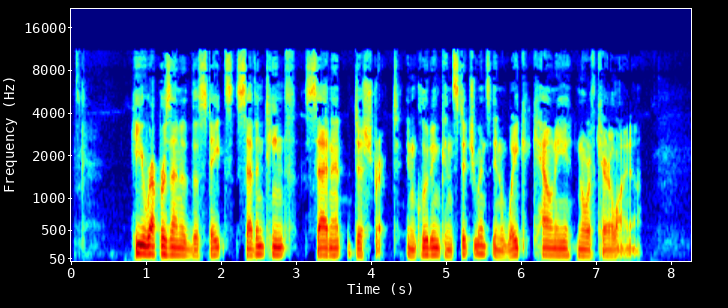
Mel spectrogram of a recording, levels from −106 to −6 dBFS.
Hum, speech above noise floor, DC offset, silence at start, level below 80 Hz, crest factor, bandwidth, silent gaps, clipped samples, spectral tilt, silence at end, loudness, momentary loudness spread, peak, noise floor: none; 52 dB; under 0.1%; 0.85 s; -54 dBFS; 20 dB; 11.5 kHz; none; under 0.1%; -5.5 dB/octave; 0.7 s; -21 LUFS; 12 LU; 0 dBFS; -72 dBFS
